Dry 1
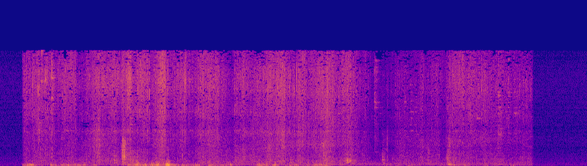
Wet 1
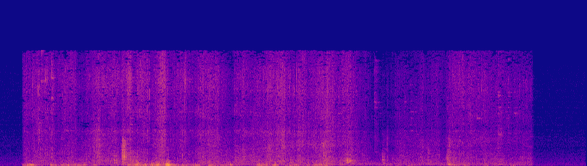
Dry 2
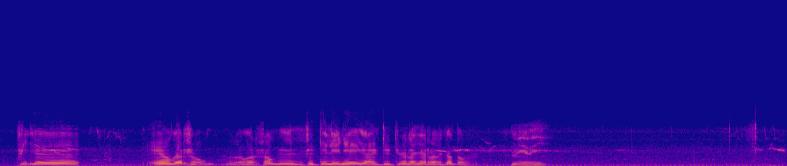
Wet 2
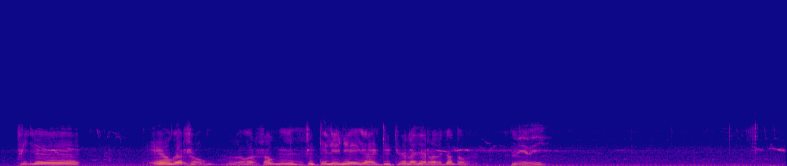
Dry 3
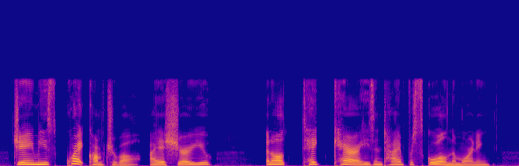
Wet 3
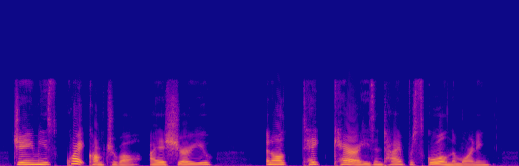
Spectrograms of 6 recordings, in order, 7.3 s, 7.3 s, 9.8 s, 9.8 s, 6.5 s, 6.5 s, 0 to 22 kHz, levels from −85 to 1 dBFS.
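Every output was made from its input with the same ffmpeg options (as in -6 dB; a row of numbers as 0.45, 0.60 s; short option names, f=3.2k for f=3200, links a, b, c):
-filter_complex "[0:a]highshelf=f=4.8k:g=-10.5,asplit=2[a][b];[b]asoftclip=type=tanh:threshold=-18dB,volume=-9.5dB[c];[a][c]amix=inputs=2:normalize=0,asplit=2[d][e];[e]adelay=21,volume=-13dB[f];[d][f]amix=inputs=2:normalize=0,volume=-4dB"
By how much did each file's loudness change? -5.5, -2.0, -3.0 LU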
